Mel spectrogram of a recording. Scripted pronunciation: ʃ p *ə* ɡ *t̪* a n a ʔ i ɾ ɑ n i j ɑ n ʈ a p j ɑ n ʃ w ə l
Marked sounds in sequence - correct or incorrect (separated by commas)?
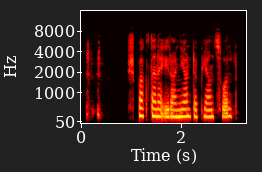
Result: incorrect, correct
